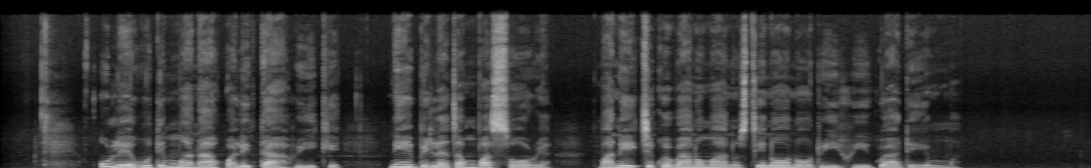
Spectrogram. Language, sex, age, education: Igbo, female, 15-29, tertiary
